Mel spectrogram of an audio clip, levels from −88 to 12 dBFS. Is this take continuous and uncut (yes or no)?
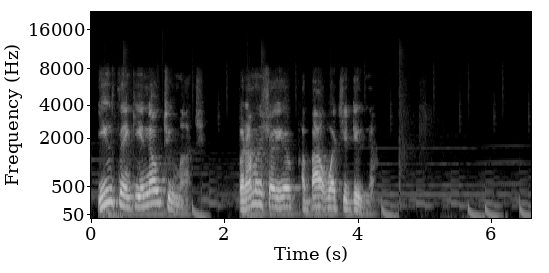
no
